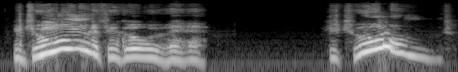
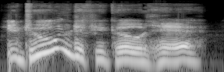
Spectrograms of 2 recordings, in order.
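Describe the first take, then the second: First: Put-on rising, higher doom-laden old man. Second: Put-on ominous old man warning. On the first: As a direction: wail the doom like a prophet. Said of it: "Just to add some flavor". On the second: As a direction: croak it like a doom-saying old man. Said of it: "says, uh, an old man passing by".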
